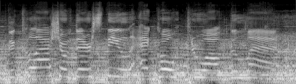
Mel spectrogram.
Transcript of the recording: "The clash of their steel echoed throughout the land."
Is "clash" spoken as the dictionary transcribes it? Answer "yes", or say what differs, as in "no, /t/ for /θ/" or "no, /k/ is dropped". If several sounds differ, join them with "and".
yes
